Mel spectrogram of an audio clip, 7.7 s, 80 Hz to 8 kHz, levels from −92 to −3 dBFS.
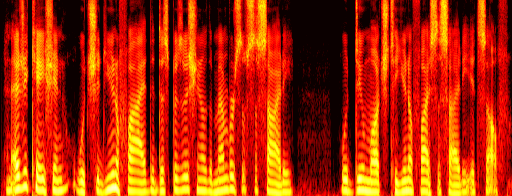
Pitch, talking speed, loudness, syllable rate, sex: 160 Hz, 150 wpm, -19 LUFS, 5.2 syllables/s, female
